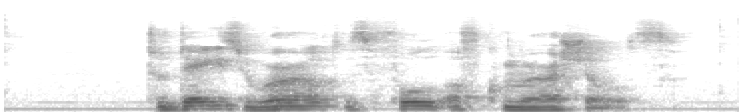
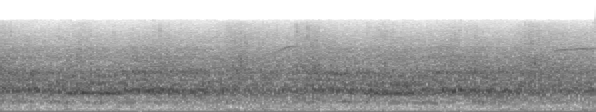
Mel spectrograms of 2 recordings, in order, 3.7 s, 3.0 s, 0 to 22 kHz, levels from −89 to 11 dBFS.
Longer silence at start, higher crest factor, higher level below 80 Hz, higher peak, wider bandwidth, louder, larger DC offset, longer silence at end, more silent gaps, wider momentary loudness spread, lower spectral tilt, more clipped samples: first, 0.75 s vs 0 s; first, 16 dB vs 10 dB; second, -66 dBFS vs -52 dBFS; second, -18 dBFS vs -12 dBFS; about the same, 10.5 kHz vs 11 kHz; second, -33 LUFS vs -21 LUFS; second, under 0.1% vs 0.8%; first, 0.35 s vs 0 s; neither; first, 15 LU vs 2 LU; first, -6.5 dB/octave vs -2.5 dB/octave; neither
